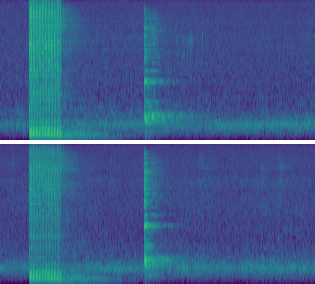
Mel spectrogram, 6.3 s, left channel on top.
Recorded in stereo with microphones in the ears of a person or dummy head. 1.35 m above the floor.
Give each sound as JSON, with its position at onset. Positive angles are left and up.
{"t": 0.6, "sound": "a drill", "side_deg": 30, "distance_m": 0.8}
{"t": 2.9, "sound": "a cowbell", "side_deg": -15, "distance_m": 1.0}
